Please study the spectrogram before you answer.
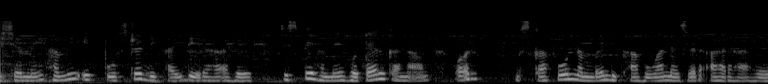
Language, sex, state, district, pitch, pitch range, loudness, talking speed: Hindi, female, Bihar, Kishanganj, 180 Hz, 170-200 Hz, -36 LUFS, 195 wpm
